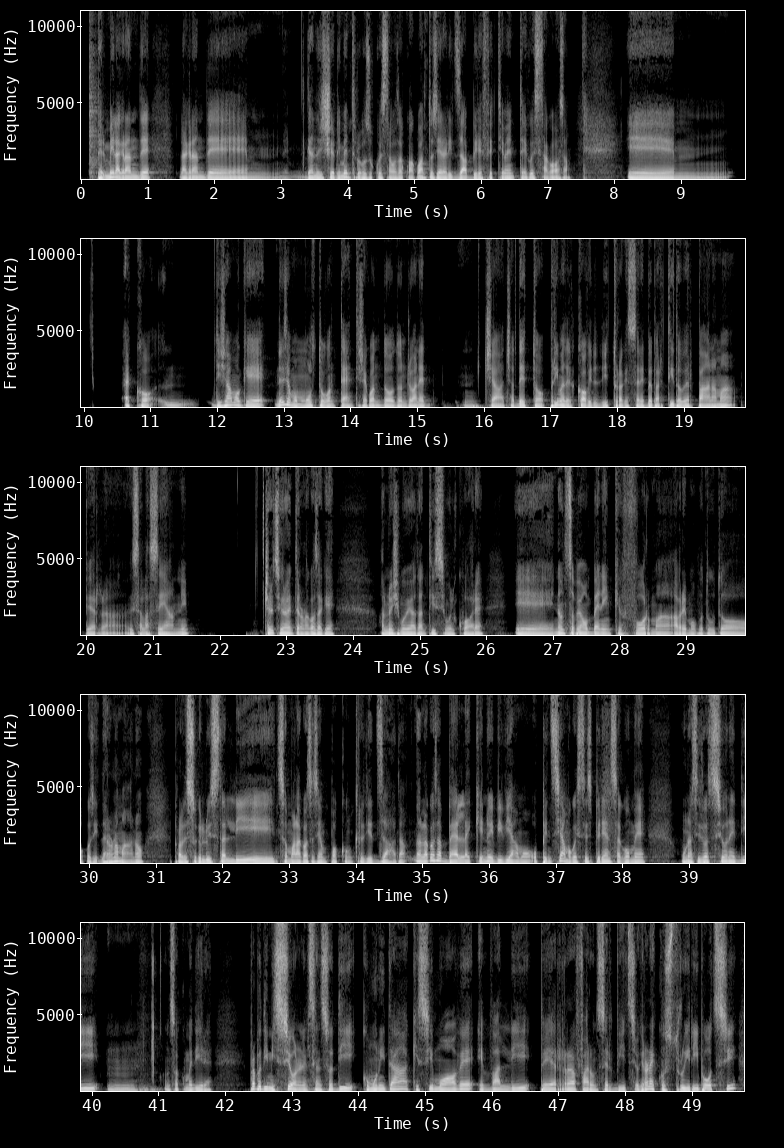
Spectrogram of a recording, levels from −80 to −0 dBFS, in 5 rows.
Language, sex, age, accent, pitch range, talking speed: Italian, male, 20-39, native, 105-125 Hz, 160 wpm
